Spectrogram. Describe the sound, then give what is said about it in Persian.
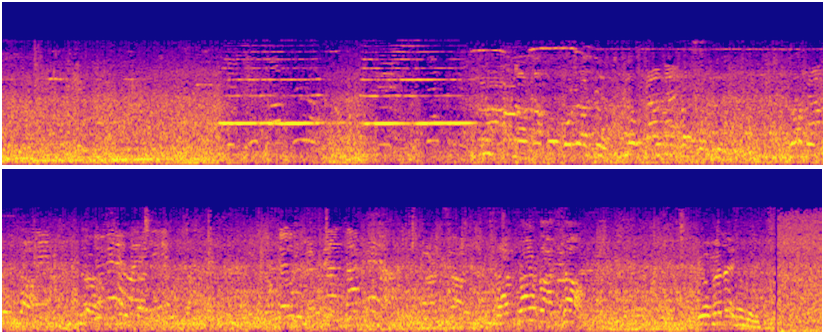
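A loud, steady engine rumble and rattle fill the interior of a moving city bus, with a murmur of passengers talking throughout and a brief high whining tone early on. “ما طور میبینیم در همین داخل همین اتوبوس تقریبا در دست یکون نفر کتاب نیست.”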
